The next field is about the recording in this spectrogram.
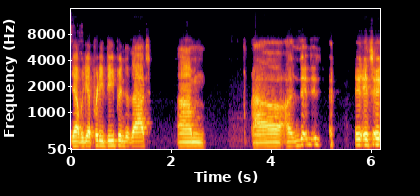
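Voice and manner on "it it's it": very slow, halting stammer with stumbling false starts. Guest struggling to sum up a deep talk from the night before: stammering. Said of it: "I'm kind of stammering".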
